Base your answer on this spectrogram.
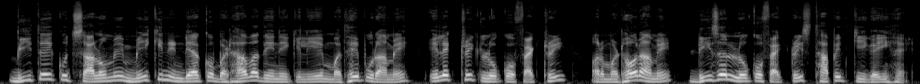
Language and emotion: Hindi, neutral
